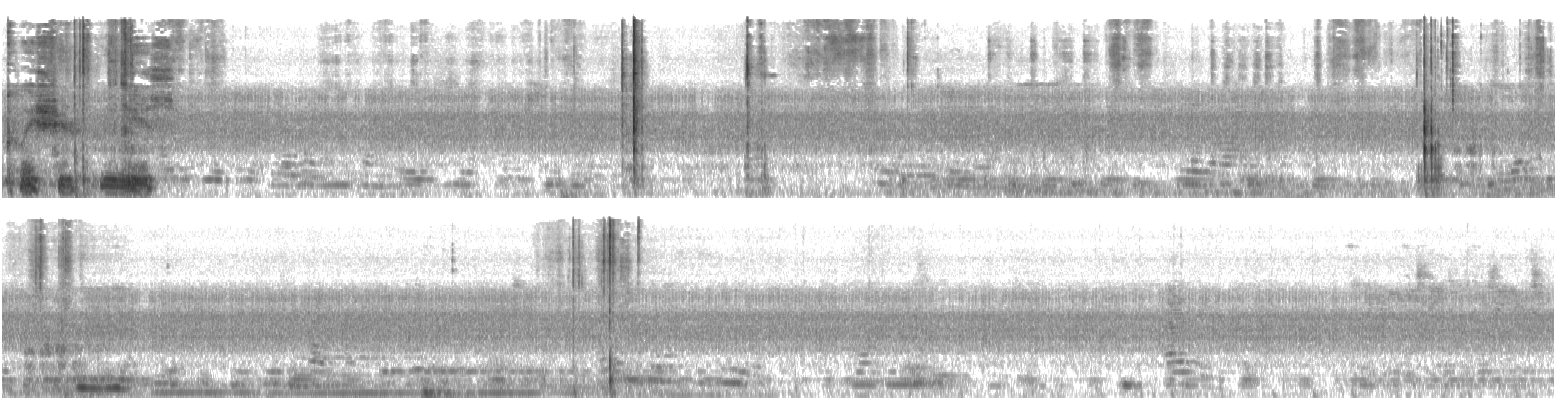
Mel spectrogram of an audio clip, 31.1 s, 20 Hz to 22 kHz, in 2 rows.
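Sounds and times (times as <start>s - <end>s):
faint voices murmuring: 0.0s - 31.0s
pens clicking on wooden desk: 6.2s - 6.4s, 14.2s - 14.6s.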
